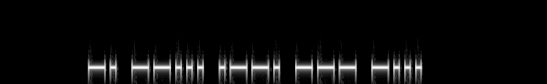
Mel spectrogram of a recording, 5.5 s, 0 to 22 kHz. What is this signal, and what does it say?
Morse code, heard as a keyed tone, about 22 wpm, 700 Hz. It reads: N7POB
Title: USA Call Signs - 4x Character Spacing - 22wpm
